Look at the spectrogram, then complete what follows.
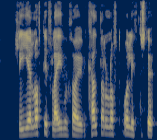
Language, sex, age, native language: Icelandic, male, 40-49, Icelandic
